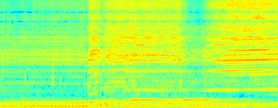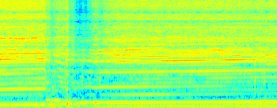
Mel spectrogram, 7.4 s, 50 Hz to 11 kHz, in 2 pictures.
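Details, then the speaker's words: Lexus SC300 with a broken exhaust: loud, raw, raspy drone rising through the gears with two shifts and no muffling. Straight-pipe exhaust. "So I'm definitely gonna have to do one piece by one, and yeah, but I guess enjoy this straight pipe pull for now, because it does sound fun. I wouldn't say good, but fun."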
